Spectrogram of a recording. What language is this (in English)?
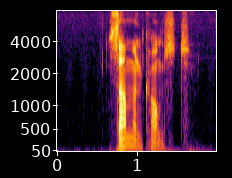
Norwegian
